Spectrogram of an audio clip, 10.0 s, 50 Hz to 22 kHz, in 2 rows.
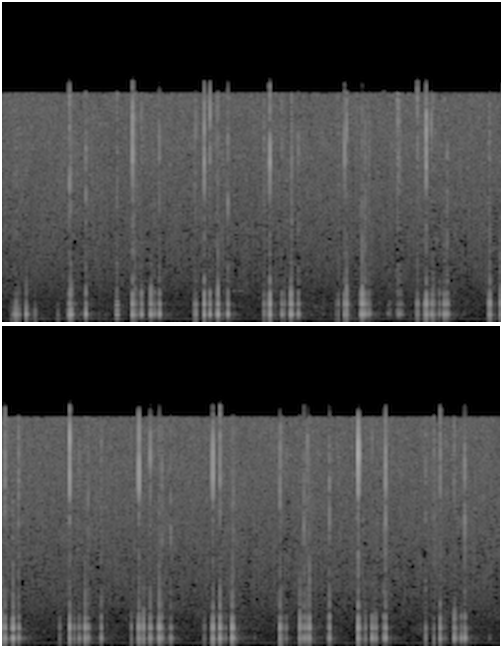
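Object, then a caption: Faux-leather hardcover notebook. A fingernail taps on the cover of a closed navy faux-leather hardcover notebook, briefly held low behind the mic. The quiet, dry taps come in quick irregular clusters, each a short, hollow knock centred around the mid range near 645 Hz with almost no ring and faint bright clicks on top.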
